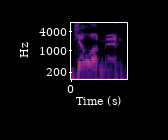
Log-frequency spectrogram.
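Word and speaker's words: Guilliman: Primarch, Rabute Gilliman.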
